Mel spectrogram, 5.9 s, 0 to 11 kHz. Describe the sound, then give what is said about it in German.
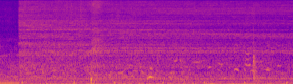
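A class 58 steam locomotive, number 58311, hisses steadily with a broad, continuous rush of steam, unbroken throughout, while faint voices murmur in the background and a few small clanks sound; people queue to ride in its cab. “Eine lange Schlange von Leuten steht vor der Aufstiegsmöglichkeit zum Führerstand und zeugt davon, dass ein großes Interesse besteht, mal auf der alten Dampflok mitzufahren.”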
